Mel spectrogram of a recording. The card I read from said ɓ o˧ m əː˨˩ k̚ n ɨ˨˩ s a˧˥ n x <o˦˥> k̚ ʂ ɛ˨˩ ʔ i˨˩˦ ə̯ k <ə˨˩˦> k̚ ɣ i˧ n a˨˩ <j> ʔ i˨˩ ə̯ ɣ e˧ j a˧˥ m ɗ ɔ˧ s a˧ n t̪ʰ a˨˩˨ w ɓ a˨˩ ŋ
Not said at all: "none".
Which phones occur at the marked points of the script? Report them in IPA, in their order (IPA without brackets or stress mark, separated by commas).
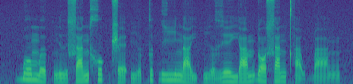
o˦˥, ə˦˥, j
